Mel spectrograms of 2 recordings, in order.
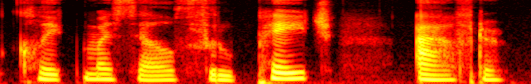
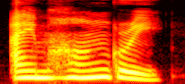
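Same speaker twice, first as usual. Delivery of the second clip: a hint of a whining kid, louder; calling child; 3 semitones higher, 6 dB louder, slower than usual. Daughter comes round the corner, calling hungrily. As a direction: call out to mom, lightly childlike.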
